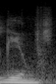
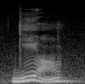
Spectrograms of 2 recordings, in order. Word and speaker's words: Guillaume: Guillaume in French. Guillaume. Guillaume. Oh, yeah. Guillaume in French. No. It's Guillaume. My brother's. Ed. My cousin's called Guy. William Guido. in French is Guillaume. Guillaume.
